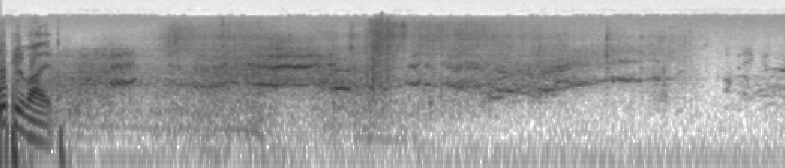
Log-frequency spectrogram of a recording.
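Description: Tyres spray loose gravel on a dirt road.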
